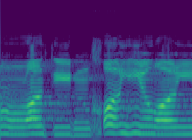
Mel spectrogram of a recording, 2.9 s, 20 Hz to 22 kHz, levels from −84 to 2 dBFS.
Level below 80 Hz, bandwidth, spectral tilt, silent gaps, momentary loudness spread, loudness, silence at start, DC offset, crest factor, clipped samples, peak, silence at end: -90 dBFS; 8.2 kHz; -4 dB/octave; none; 7 LU; -26 LUFS; 0 s; under 0.1%; 16 dB; under 0.1%; -10 dBFS; 0 s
